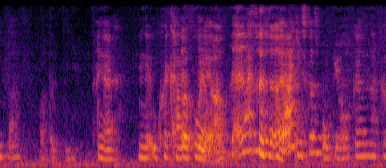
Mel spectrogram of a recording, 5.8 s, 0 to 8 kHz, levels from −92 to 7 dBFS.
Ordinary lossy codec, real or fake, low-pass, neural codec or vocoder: none; fake; 7.2 kHz; codec, 16 kHz, 4 kbps, FunCodec, trained on Chinese and English, 50 frames a second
